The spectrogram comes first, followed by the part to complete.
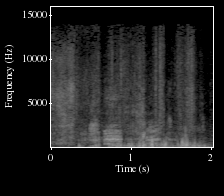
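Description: A Cane Corso dog close to the microphone making a string of short, soft, irregular sounds.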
